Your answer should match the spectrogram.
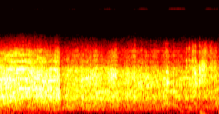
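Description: Nightclub audience laughing loudly at a punchline. The laughter is cut off abruptly about half a second in, leaving a fainter murmur of scattered laughter.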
